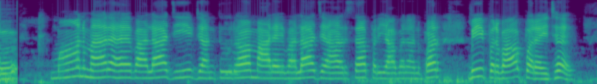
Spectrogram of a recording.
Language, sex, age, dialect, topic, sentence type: Maithili, female, 41-45, Angika, agriculture, statement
